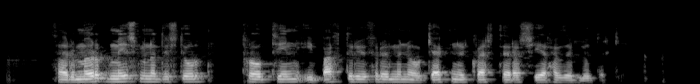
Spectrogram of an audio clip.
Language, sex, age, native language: Icelandic, male, 20-29, Icelandic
